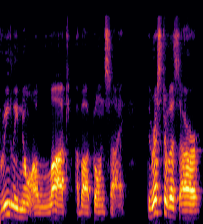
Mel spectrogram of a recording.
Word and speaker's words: bonsai: It's b o n e s i g h with the accent on the first word bonesai. It's not bonsai. Bonsai is the charge word. It's bonesai.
